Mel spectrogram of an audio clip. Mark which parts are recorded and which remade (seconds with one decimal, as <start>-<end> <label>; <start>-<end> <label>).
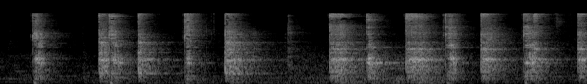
0.0-5.9 recorded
